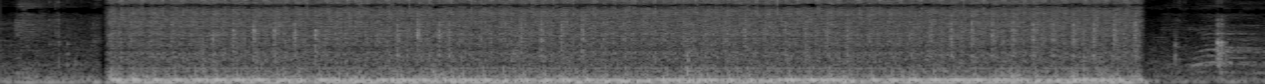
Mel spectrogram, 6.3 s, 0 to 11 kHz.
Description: Observed main reason of rattling sound for R1200 air cool engine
